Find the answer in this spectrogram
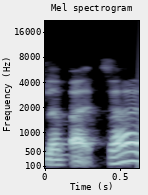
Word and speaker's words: Lavazza: right way to pronounce apparently it's pronounced Lavazza like you pronounce pizza so very very useful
